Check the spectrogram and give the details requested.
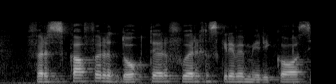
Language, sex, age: Afrikaans, male, 19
